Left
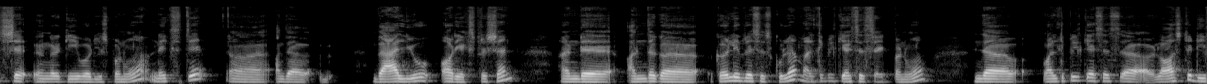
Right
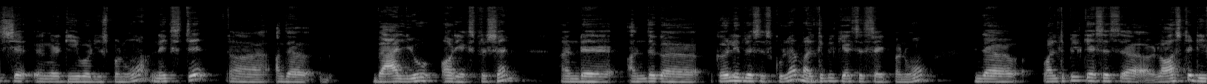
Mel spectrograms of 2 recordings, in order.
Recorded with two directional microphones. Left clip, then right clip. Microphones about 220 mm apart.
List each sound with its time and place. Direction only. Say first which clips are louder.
0.0 s speech: left 9 dB; 45° left (ahead or behind)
